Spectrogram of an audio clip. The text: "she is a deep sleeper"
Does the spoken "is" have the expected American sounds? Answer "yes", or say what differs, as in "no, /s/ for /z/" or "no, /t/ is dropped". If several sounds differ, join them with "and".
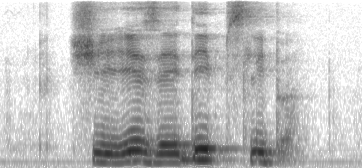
yes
